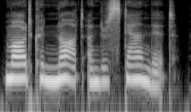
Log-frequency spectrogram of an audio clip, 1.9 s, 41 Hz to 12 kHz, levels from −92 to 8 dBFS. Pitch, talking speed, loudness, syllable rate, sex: 200 Hz, 155 wpm, -16 LUFS, 4.1 syllables/s, female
